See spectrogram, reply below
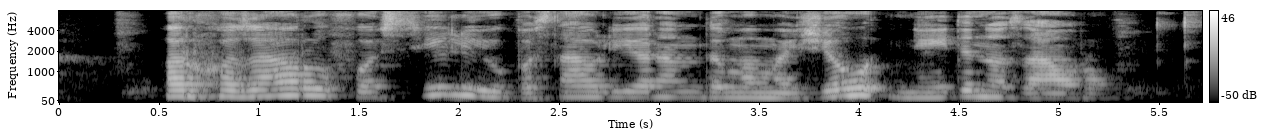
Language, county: Lithuanian, Alytus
